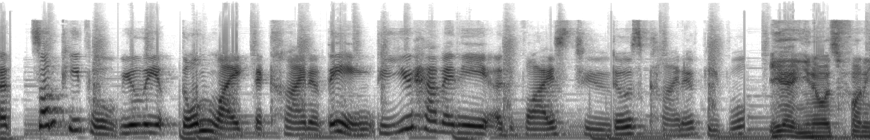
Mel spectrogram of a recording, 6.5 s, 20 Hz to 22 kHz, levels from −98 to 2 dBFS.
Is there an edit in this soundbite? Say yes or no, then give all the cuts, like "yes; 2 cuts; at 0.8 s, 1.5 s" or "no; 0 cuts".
yes; 3 cuts; at 1.1 s, 2.4 s, 4.5 s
